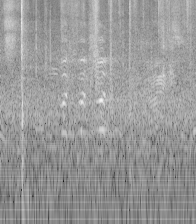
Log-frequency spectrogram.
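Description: A single sharp slap of a hand striking a volleyball, followed by players' shouts.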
